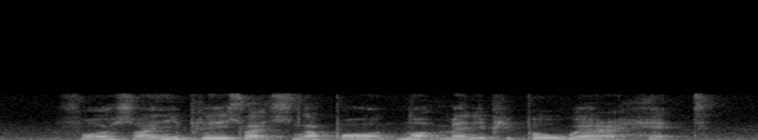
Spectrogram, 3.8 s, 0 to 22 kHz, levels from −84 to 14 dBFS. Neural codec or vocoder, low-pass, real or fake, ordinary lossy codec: vocoder, 44.1 kHz, 80 mel bands, Vocos; 7.2 kHz; fake; none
